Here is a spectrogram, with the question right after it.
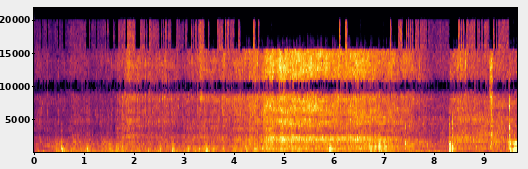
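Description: Burgers sizzle on a camp grill with a steady, moderate hiss, and a few faint clicks and taps sound through it. No one speaks.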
